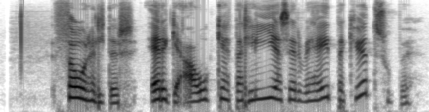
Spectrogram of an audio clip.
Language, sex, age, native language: Icelandic, female, 40-49, Icelandic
